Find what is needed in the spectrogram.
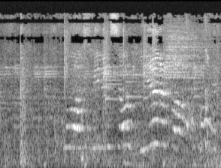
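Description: A young child's high voice, rising and falling in a sing-song way without clear words, starting about a second in.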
